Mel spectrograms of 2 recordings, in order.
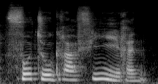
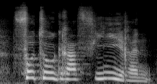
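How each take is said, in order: Both takes have the same delivery.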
